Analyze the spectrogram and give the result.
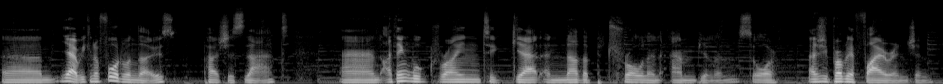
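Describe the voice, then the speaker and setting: A man's voice: on the low side, moderate pace, darkish tone. A man giving casual gameplay commentary as a video host, thinking aloud as he goes. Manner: thinks aloud, talks himself through decisions. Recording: music behind the voice.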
